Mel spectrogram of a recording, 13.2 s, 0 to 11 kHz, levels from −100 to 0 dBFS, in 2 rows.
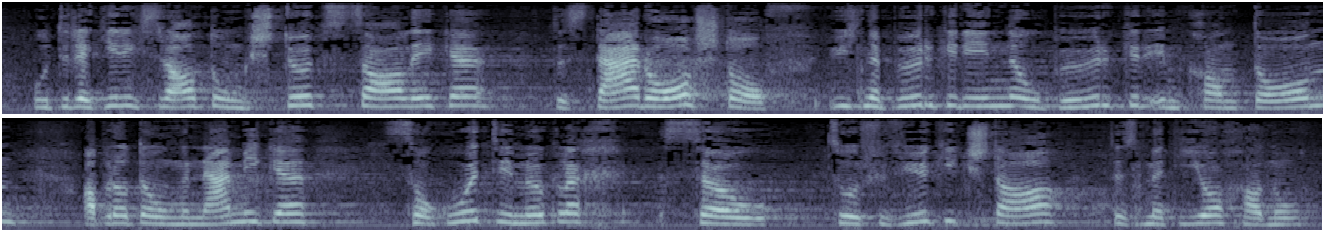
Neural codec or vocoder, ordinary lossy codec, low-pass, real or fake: none; none; 9.9 kHz; real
